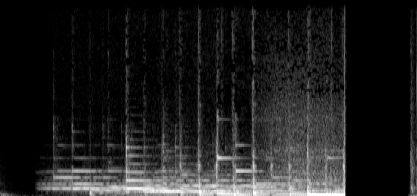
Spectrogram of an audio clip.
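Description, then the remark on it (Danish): A short, bright radio separator jingle of about three seconds, played by mistake, with quick stepping notes over a fuller chord that swells at the end and cuts off abruptly, leaving silence. “Åh, oh, det var den forkerte skiller, jeg havde på der.”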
